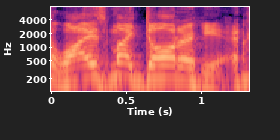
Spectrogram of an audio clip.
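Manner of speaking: loud, high-pitched, demanding yell. Recapping a scene, the speaker acts out the governor yelling at people in the swamp: imitating someone yelling. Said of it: "And he yells at them".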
